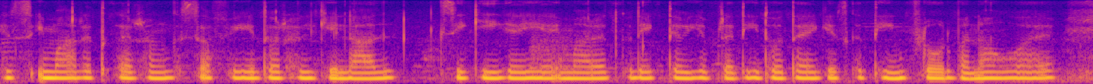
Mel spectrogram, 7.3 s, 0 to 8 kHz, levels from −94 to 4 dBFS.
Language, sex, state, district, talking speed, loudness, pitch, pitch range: Hindi, female, Jharkhand, Ranchi, 215 wpm, -14 LUFS, 225 Hz, 220-230 Hz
